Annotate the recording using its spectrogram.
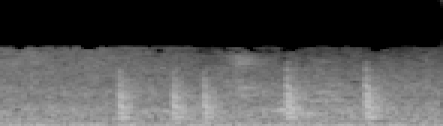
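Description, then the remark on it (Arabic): A door is pushed shut firmly, producing a handful of short wooden thuds and knocks in quick succession, over a steady low background hum with no voices. “ممكن نضرب الباب بس”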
